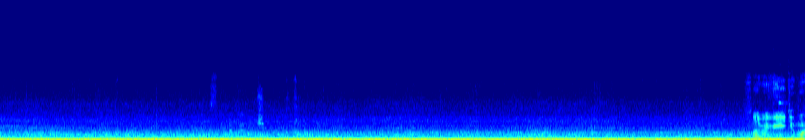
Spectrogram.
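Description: Steady low hum of a car's engine and tyre noise heard from inside the cabin while driving at an even speed, with a couple of faint clicks in the first half.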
